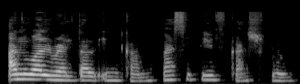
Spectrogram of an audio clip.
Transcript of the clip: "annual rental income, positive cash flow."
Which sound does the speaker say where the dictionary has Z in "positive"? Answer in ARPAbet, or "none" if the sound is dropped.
S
